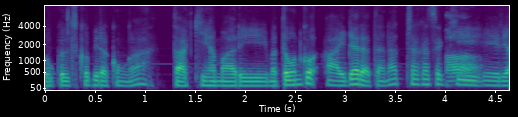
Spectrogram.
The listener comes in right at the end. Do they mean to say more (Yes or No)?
No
